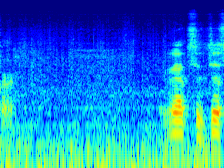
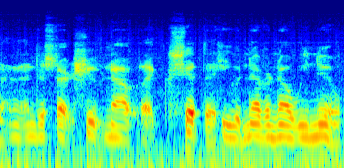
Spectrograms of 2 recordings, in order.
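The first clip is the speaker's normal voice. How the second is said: ordinary talk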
